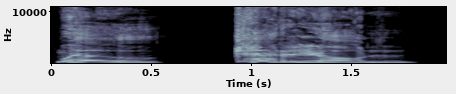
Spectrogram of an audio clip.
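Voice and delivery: high, loud, near-hysterical. A narrator's reading. Trelawney snapping at her class, high and loud. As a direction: snap it out at the class, shrill with upset. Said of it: "said Professor Trelawney loudly".

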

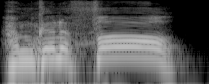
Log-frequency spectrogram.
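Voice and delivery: high-pitched, panicked cry; screamed in fear. A narrator's reading. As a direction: cry out as if about to fall. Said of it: "she screamed".

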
